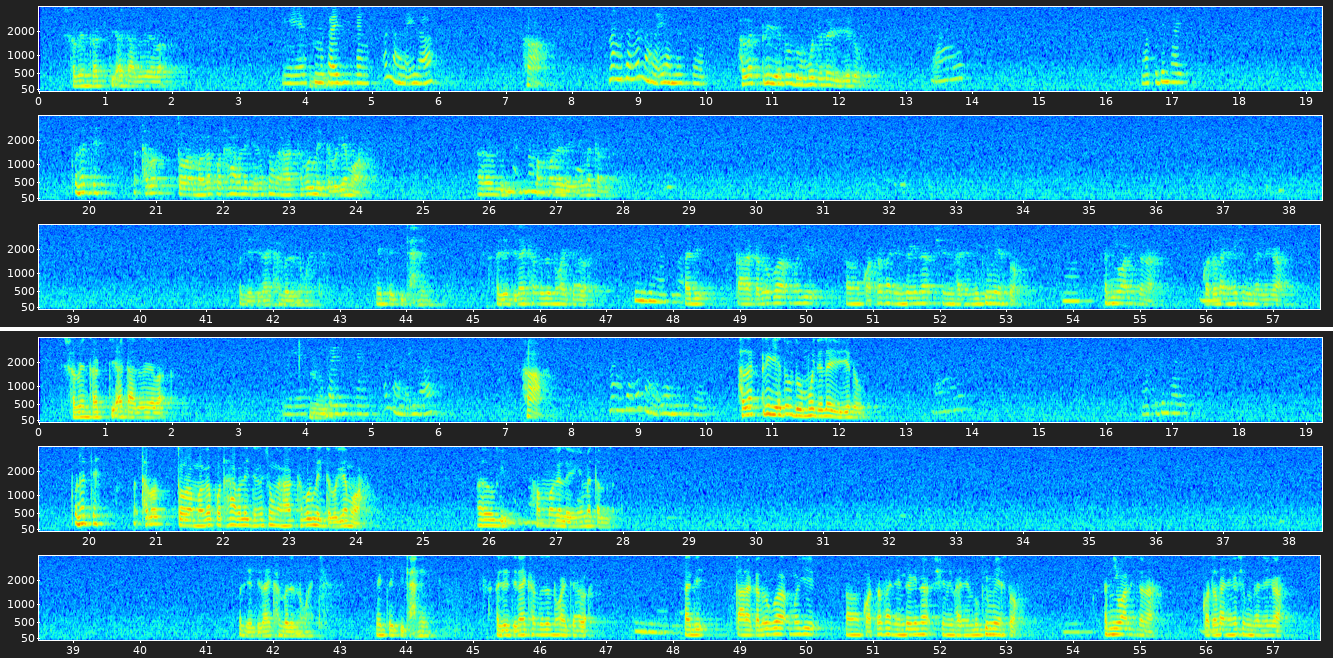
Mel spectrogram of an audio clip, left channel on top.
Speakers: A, on the right; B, on the left.
A: ꯁꯚꯦꯟ ꯊꯥꯔꯇꯤ ꯑꯥꯏꯠ ꯇꯥꯗꯣꯔꯦꯕ
B: ꯑꯦꯁ
A: ꯎꯝ
B: ꯉꯁꯥꯏꯗꯤ ꯅꯪ ꯉꯟꯅ ꯍꯜꯂꯛꯏꯅ
A: ꯍꯥꯥ
B: ꯅꯪ ꯉꯁꯥꯏ ꯉꯟꯅ ꯍꯜꯂꯛꯏ ꯍꯥꯏꯕ ꯅꯠꯇ꯭ꯔꫭ
A: ꯍꯜꯂꯛꯇ꯭ꯔꯤ ꯑꯗꯨꯗꯨ ꯃꯣꯏꯗ ꯂꯩꯔꯤꯌꯦ ꯑꯗꯨꯝ
B: <inaudible> ꯍꯜꯂꯛꯄꯗ ꯉꯥꯏ
A: <inaudible> ꯅꯠꯇꯦ ꯊꯕꯛ ꯇꯧꯔꯝꯃꯒ ꯄꯣꯊꯥꯕ ꯂꯩꯗꯅꯁꯨꯝ ꯉꯥꯏꯍꯥꯛ ꯊꯕꯛ ꯂꯩꯇꯕꯒꯤ ꯑꯃꯨꯛ ꯑꯗꯨꯒꯤ
B: ꯅꯪ ꯑꯗꯨꯃꯥꯏꯅꯗꯤ
A: ꯐꯝꯃꯒ
B: ꯍꯥꯏꯗꯦꯗ
A: ꯂꯩꯔꯤꯉꯩ ꯃꯇꯝꯗꫭ
B: ꯀꯔꯤ <inaudible> <inaudible>
A: ꯑꯥꯔꯖꯦꯟꯇꯤꯅꯥꯏ ꯈꯟꯕꯗ ꯅꯨꯡꯉꯥꯏꯇꯦ ꯃꯤꯠꯇꯩ ꯄꯤ <unintelligible> ꯑꯥꯔꯖꯦꯟꯇꯤꯅꯥꯒꯤ ꯈꯟꯕꯗ ꯅꯨꯡꯉꯥꯏꯇꯦ ꯍꯥꯏꯕ
B: ꯀꯩꯒꯤ ꯅꯨꯉꯥꯏꯇ꯭ꯔꯤꯕ
A: ꯍꯥꯏꯗꯤ ꯇꯥꯔꯛꯀꯗꯧꯕ ꯃꯣꯏꯒꯤ ꯑ ꯀ꯭ꯋꯥꯔꯇꯔ ꯐꯥꯏꯅꯦꯜꯗꯒꯤꯅ ꯁꯦꯃꯤ ꯐꯥꯏꯅꯦꯜꯐꯧꯀꯤ ꯃꯦꯠꯁꯇꯣ
B: ꯎꯝ
A: ꯑꯅꯤ ꯋꯥꯠꯂꯤꯗꯅ
B: ꯎꯝ
A: ꯀ꯭ꯋꯥꯇꯔ ꯐꯥꯏꯅꯦꯜꯒ ꯁꯦꯃꯤ ꯐꯥꯏꯅꯦꯜꯒ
